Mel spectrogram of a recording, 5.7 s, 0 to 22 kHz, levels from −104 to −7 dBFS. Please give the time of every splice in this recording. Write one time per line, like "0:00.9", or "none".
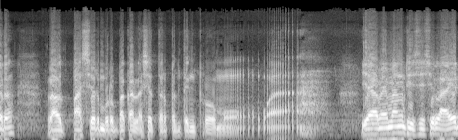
0:04.5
